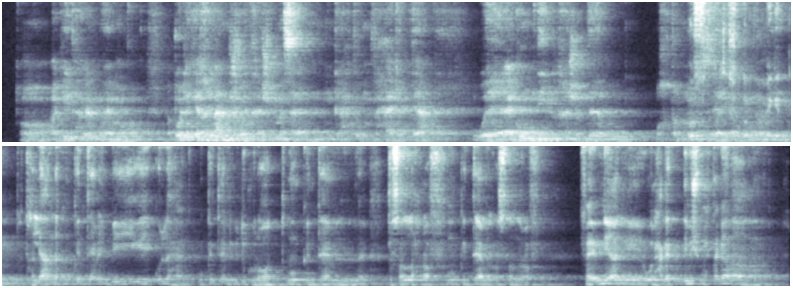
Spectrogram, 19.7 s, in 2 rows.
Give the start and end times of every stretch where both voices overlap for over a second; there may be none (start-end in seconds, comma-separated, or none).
8.6-9.8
